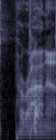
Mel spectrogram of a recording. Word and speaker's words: piranha: I've heard you pronounce piranha. – Piranha. – Differently piranha. Every time. Piranha. – Yeah. – Piranha. – It's piranha. Piranha sounds a bit posh, don't you think? – That is how it's pronounced. – Is it how it's pronounced? I always thought it was like you had a choice. – No. It's not like dance and dance. – Yeah, okay. – No, it's a piranha at all times, I'm pretty sure.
